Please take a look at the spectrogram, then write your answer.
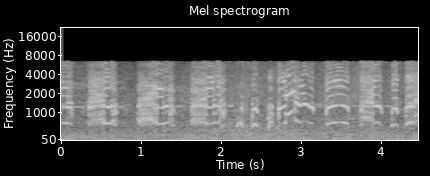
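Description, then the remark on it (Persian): A hen clucks loudly in a rapid run of squawky, irregular bursts, roughly a dozen calls over a few seconds, with no one talking. “مرغ جان، سال که گذشت مردم میگه سال مرغ بود و سال جدیدم میگن سال سگای گرامی است. خودت چی گفتنی داری در این باره؟”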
